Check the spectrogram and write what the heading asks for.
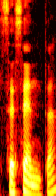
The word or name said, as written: sixty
